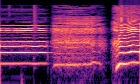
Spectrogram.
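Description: A woman singing a long held note without accompaniment, breaking off about three-quarters of a second in for a loud breath in, then starting another held note near the end with a small upward slide into it.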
